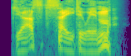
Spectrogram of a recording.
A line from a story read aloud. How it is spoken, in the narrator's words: snarled again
